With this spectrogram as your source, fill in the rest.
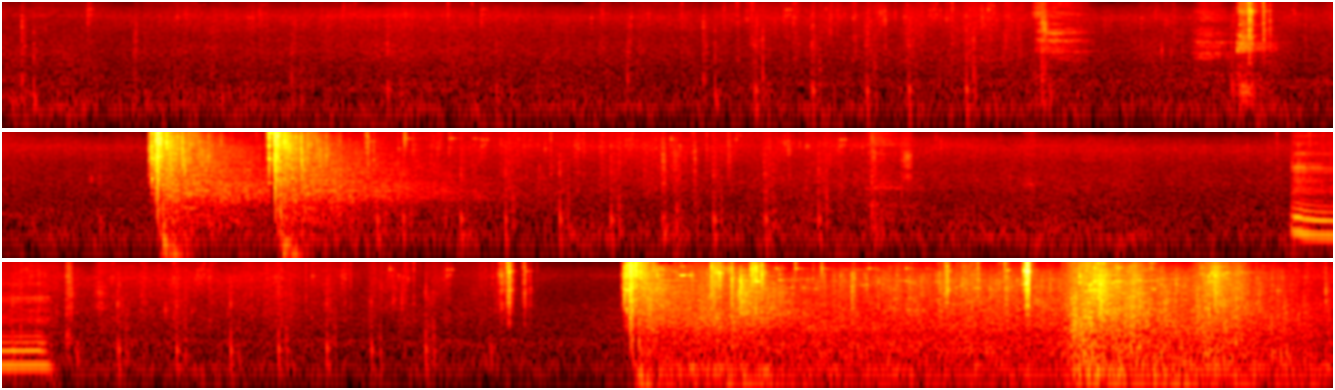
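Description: Footsteps scrape on stone.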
